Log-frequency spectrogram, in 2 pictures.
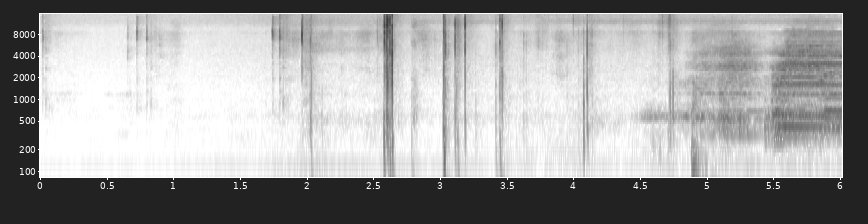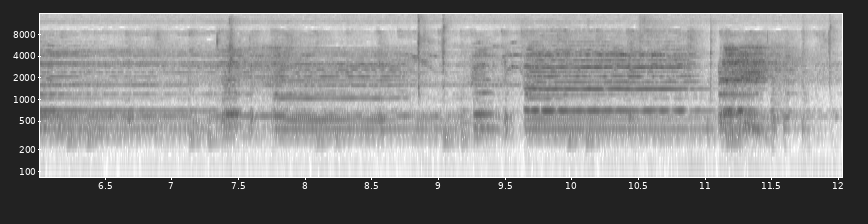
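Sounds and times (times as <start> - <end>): music from computer: 4.8 - 12.0.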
